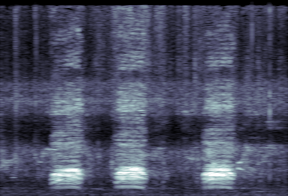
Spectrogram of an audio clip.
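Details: Crows squabbling over food: three even, hoarse caws in a steady rhythm, each about a quarter second long, over a faint background hiss.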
